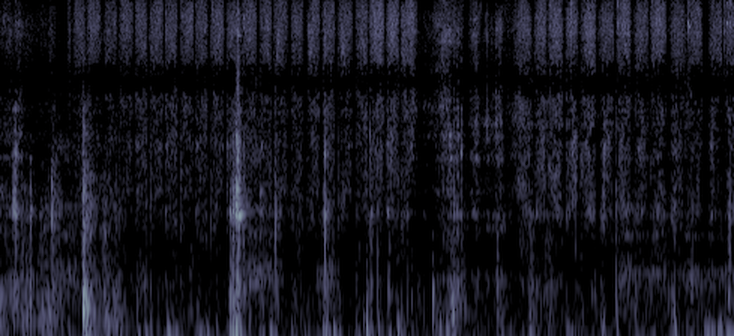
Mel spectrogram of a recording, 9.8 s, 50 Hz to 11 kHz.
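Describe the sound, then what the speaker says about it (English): Rubbing and burnishing of a Beretta 690 wooden shotgun stock with oil: a steady, close-up rasping friction that runs the whole time, with one sharper scrape near the start and no talking. "the presence of oil, which is often the case, has allowed me to burnish that up"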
